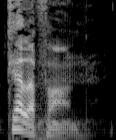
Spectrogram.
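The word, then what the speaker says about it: telephone: On a remarqué que l'accent tonique là tombé sous premier syllabe là. Si nous besoin de dire bien, c'est téléphone. Alors, ou prononcer ou appuyer plus sous premier syllabe là qui c'est T.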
